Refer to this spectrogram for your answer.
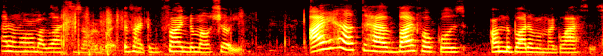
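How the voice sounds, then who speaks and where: A woman speaks in a high pitch with ordinary pitch variation. Her pace is moderate, and there is noticeable background noise. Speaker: vlogger. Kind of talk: personal testimony. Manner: halting.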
